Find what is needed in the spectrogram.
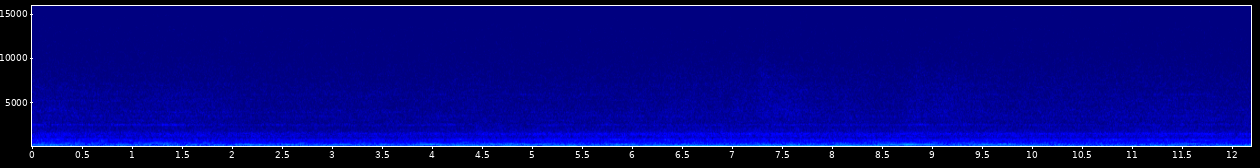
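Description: A steady low hum, with fainter pitched tones that swell and fade every few seconds.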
